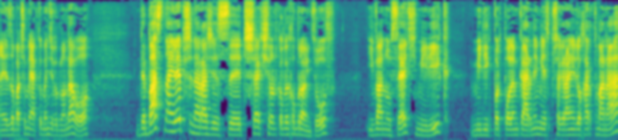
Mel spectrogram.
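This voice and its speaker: A man's bright, sharp tone against a quiet background. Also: fairly high pitch for a man, ordinary pitch variation, fairly quick pace. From Poland. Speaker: gaming YouTuber. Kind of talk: gameplay commentary. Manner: animated. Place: home room.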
